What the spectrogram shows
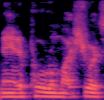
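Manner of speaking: ordinary talk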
